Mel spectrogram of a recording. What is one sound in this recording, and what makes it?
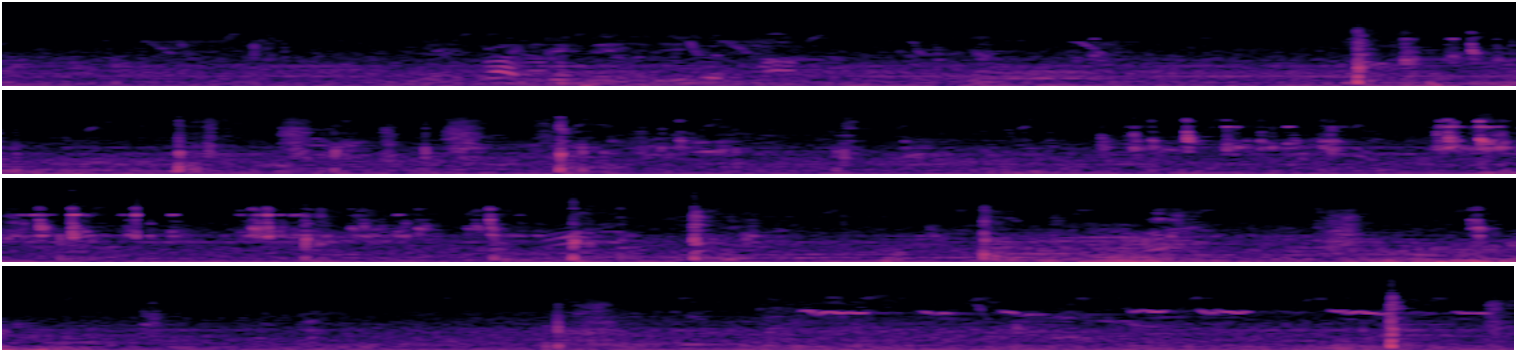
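Tennis balls are struck sharply with rackets.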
